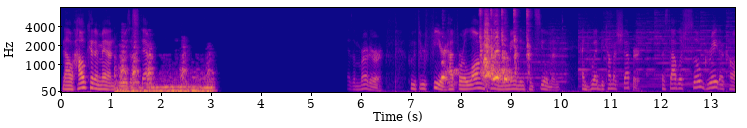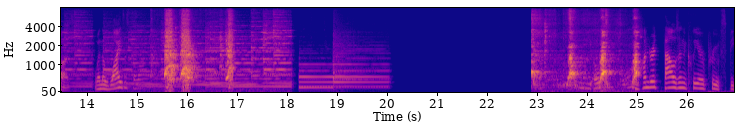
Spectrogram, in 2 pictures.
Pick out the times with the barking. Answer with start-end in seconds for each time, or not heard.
1.1-3.0, 7.6-9.3, 15.5-16.9, 22.9-25.1.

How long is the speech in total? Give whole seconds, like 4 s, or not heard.
14 s.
